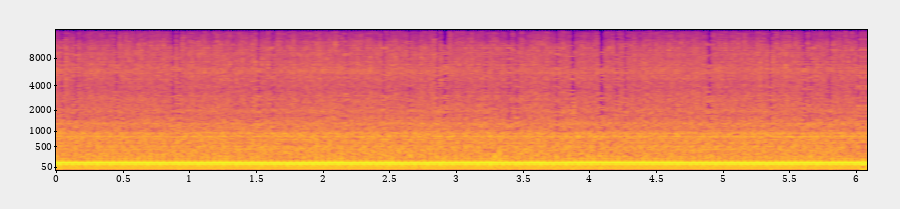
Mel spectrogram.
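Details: Rebuilt 1641 VW Type 1 air-cooled flat-four, bench-started outside the car, first run with choke mostly closed while cold: steady, even low drone with a smooth pulse and no knocks or ticks; normal idle.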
